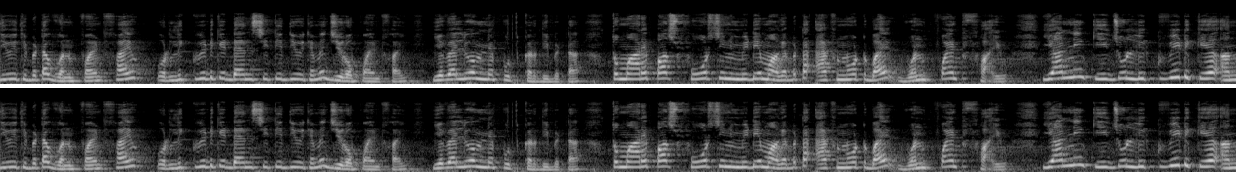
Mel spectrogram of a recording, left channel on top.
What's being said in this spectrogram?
हुई थी बेटा 1.5 और लिक्विड की डेंसिटी दी हुई थी हमें 0.5। ये वैल्यू हमने पुट कर दी बेटा। तो हमारे पास फोर्स इन मीडियम आ गया बेटा F0/1.5, यानी कि जो लिक्विड के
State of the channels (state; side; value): identical; both; correlation 1.00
